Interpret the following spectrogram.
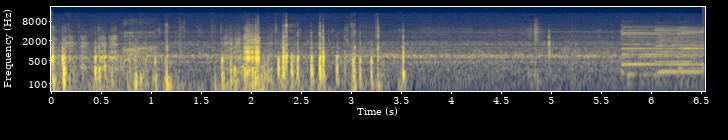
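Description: Handling noise: irregular knocks and rubbing from a hand adjusting the recording device right against the microphone, dying away after about three and a half seconds. Near the end an acoustic guitar chord is strummed and rings on.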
